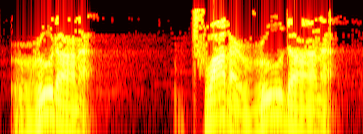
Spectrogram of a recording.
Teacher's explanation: route 跟 on 连音叫 routeon， on 跟 a 叫 ona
